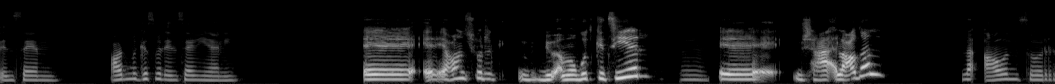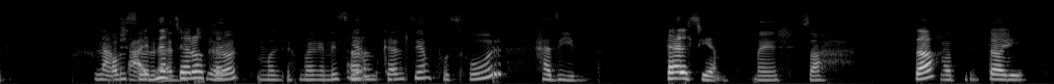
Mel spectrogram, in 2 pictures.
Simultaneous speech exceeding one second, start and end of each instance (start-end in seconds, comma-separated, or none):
11.6-12.9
